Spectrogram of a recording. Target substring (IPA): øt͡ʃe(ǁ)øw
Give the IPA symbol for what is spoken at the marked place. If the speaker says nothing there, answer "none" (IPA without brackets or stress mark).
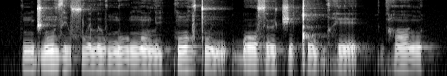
ǃ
